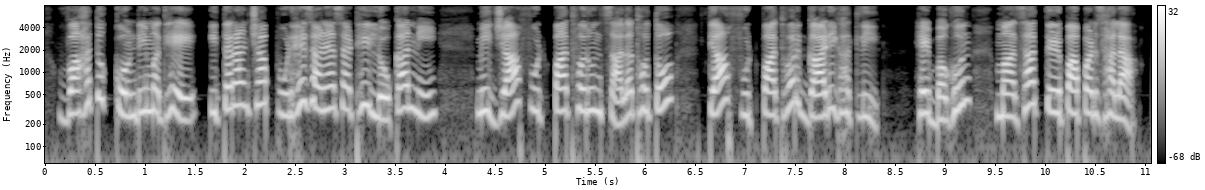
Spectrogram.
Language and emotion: Marathi, angry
